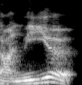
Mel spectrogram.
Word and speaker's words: ennuyeux: livre, or les livres sont ennuyeux, with an X at the end, which you don't pronounce.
